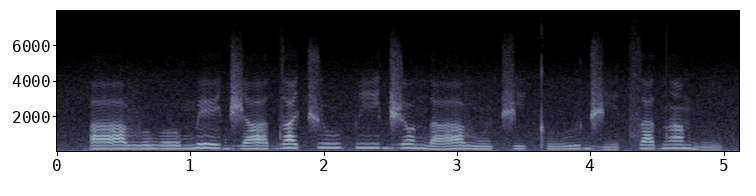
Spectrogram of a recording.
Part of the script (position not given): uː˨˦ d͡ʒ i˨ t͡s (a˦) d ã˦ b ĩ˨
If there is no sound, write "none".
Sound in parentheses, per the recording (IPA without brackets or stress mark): a˦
